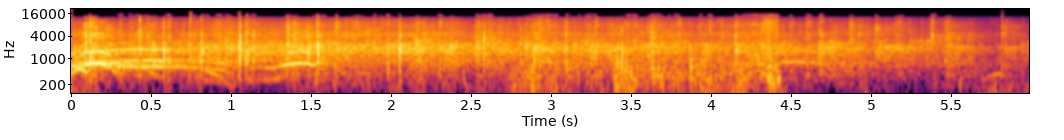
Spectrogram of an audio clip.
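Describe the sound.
An audience claps in a sustained round of applause, dense and steady for several seconds, with a few faint voices and cheers mixed in before it slowly tapers off.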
